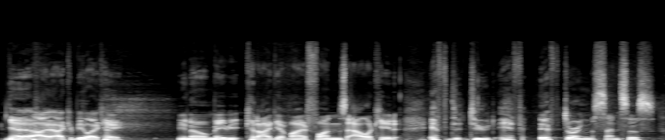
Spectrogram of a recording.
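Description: A man's voice: mid-range voice, normal speed, a bit bright. A man co-hosting a podcast in casual, joking conversation, using slangy, informal speech. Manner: informal slangy speech, says "dude" and "like" often. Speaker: podcast co-host. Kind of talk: casual comedic podcast chat.

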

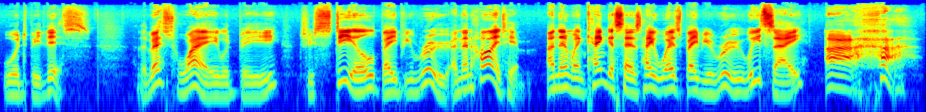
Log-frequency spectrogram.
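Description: A man voicing a bossy, brisk, self-important scheming rabbit in a children's storybook. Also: fairly high pitch, sing-song, sharp tone, no echo, voice pushed up, exaggerated voice.

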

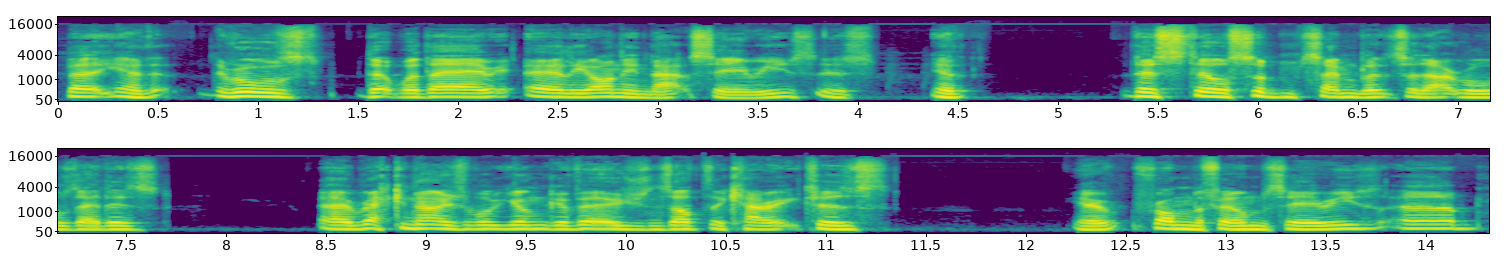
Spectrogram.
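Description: A man's voice: mid-range voice, fairly even intonation. Casual, rambling man on a podcast. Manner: halting, rambling, peppered with "you know". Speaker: podcast panellist reviewing shows. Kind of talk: casual chat.

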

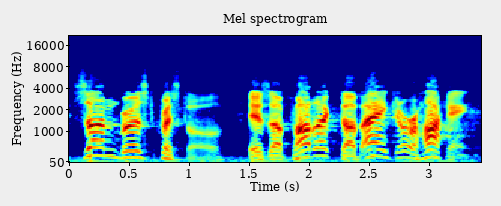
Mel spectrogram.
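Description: A man's voice: a little high, huge pitch swings, normal speed. A man reading a 1940s radio advertisement as an emphatic, polished commercial announcer. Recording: dull vintage radio with faint music.

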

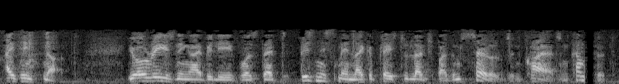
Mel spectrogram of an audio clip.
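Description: A pompous, suspicious hotel manager played by a male actor speaks in formal, swooping phrases with deliberate pauses. The vintage radio drama recording is muffled, with faint noise. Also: mid-range voice, very animated, close to an everyday voice. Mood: veiled suspicion. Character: suspicious, condescending male hotel manager, smooth-talking superior. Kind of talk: 1940s radio acting. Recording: dull, faintly noisy old radio recording.

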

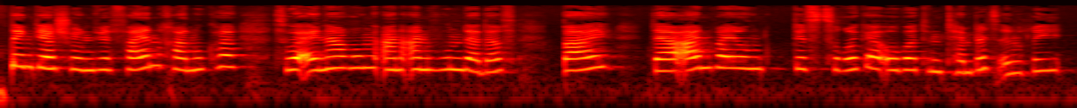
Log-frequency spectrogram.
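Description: A woman's voice: extremely high pitch, steady tone, normal speed. A woman playing an eager boy who carefully explains his festival in a children's audio play. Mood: explanatory.

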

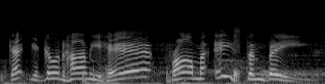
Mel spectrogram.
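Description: An actor playing a medieval street vendor in an audio drama, crying wares in a drawn-out sing-song from afar. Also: male voice, extremely high pitch, very animated, muffled recording, exaggerated voice. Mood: hawking.

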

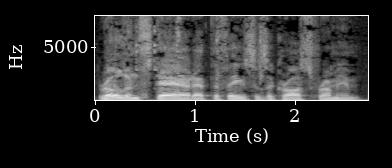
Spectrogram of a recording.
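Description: A man narrating a radio drama as a measured storyteller, reading scripted prose. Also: lowish voice, no echo. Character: measured storyteller of a strange tale.

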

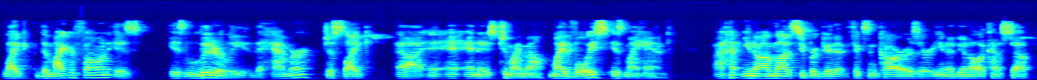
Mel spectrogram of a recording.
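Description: A man with a deep voice answering interview questions in an earnest, reflective way, thinking aloud. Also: fairly quick, highs cut off. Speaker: podcast host, guest here.

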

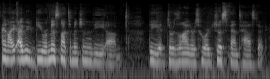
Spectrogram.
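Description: Female interview guest, low register, conversational, effusive and emphatic in praising collaborators. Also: steady tone, moderate pace, a little mellow. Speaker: guest, playwright and director.

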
